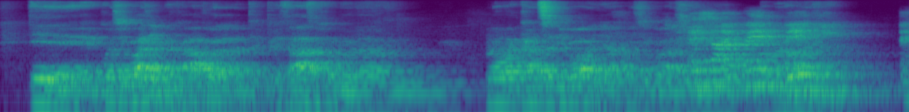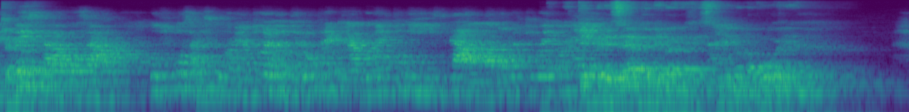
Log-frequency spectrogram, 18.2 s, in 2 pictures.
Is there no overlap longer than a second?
No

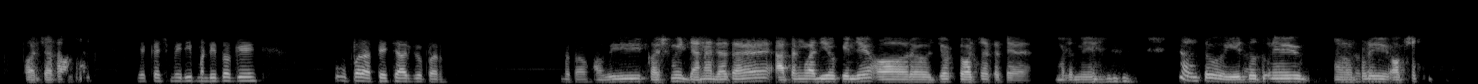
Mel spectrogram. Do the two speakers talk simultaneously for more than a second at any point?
No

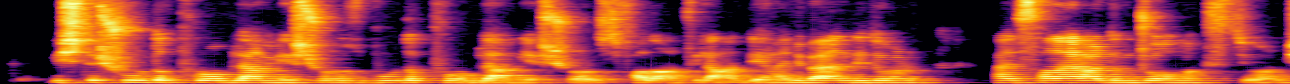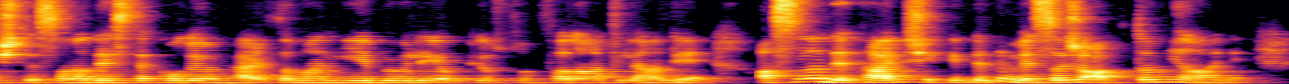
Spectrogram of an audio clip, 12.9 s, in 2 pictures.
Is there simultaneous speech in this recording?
No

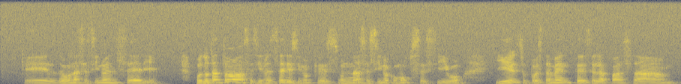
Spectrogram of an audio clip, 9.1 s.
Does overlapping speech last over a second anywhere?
No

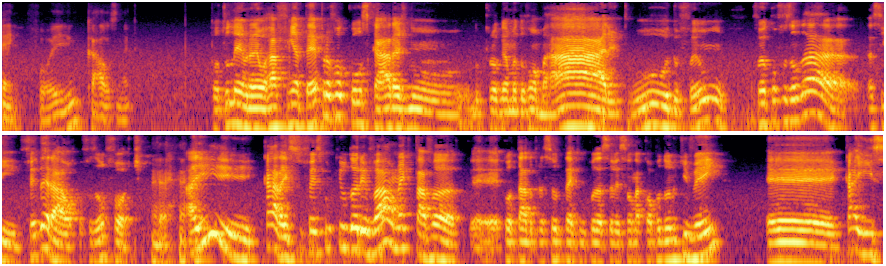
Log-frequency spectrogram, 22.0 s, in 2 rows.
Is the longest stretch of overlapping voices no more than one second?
Yes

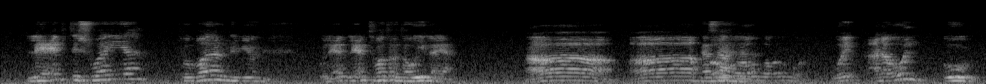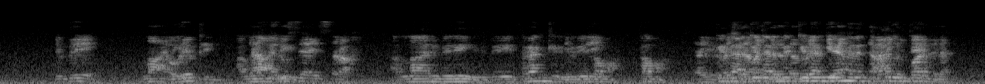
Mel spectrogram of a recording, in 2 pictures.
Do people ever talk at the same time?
Yes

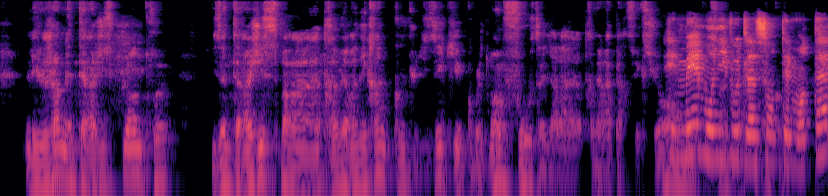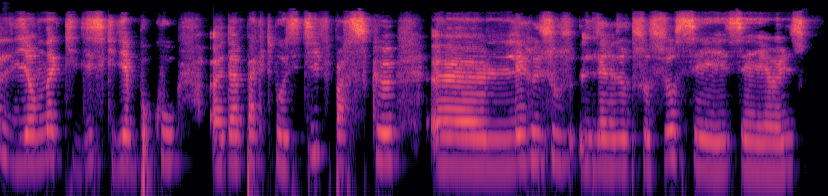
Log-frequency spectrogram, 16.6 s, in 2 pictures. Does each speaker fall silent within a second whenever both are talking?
No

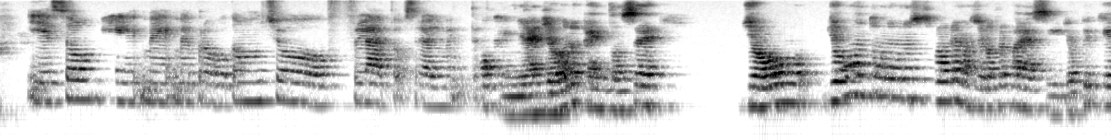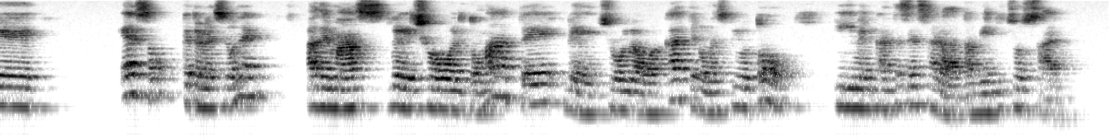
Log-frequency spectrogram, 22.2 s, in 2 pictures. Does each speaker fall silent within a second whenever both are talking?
Yes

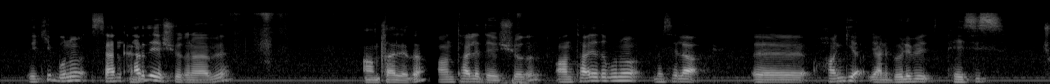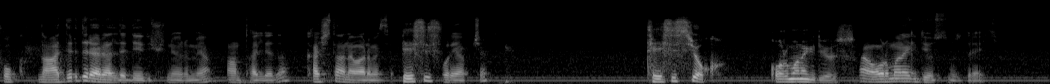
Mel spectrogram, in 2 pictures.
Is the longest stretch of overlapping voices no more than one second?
Yes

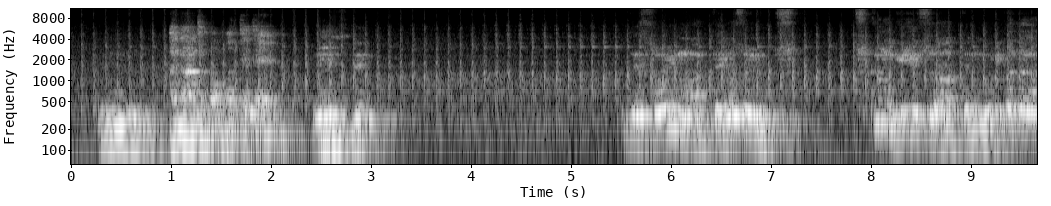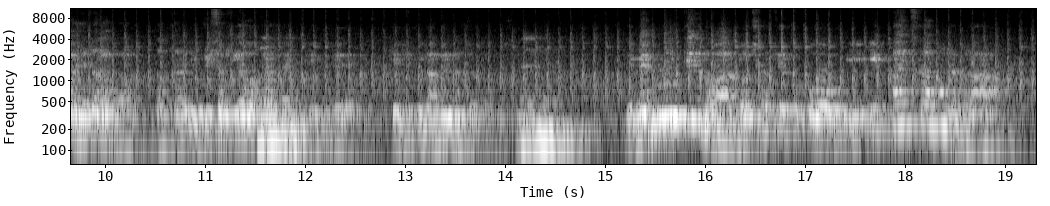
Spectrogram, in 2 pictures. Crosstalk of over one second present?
No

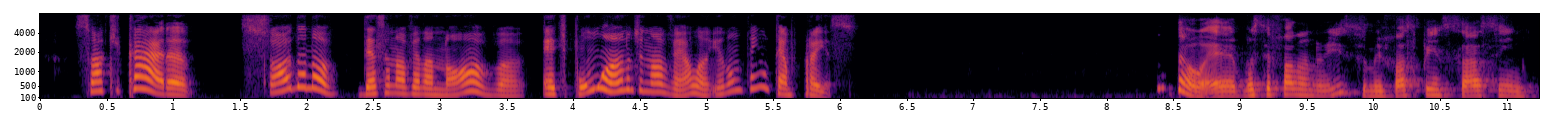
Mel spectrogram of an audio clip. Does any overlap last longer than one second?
No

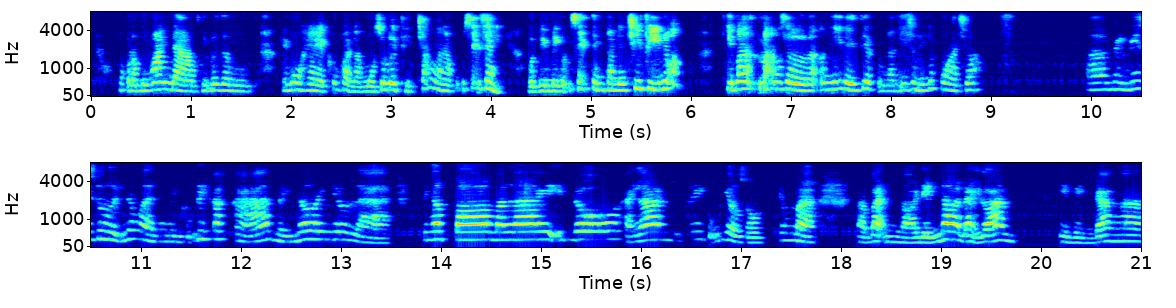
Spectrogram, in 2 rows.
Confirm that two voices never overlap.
Yes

